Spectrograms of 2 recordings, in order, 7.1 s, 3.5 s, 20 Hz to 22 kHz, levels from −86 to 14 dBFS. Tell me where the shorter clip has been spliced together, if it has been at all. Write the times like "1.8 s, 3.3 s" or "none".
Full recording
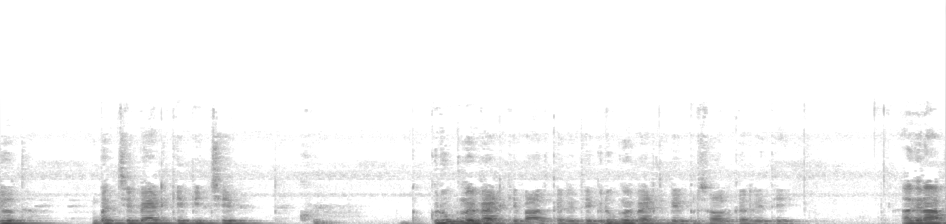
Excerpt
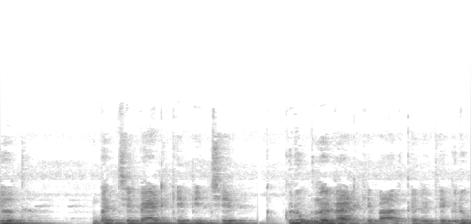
2.0 s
